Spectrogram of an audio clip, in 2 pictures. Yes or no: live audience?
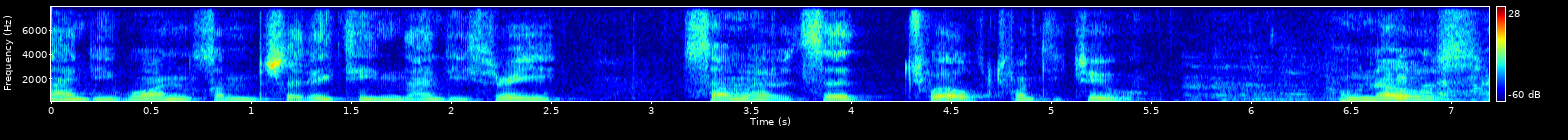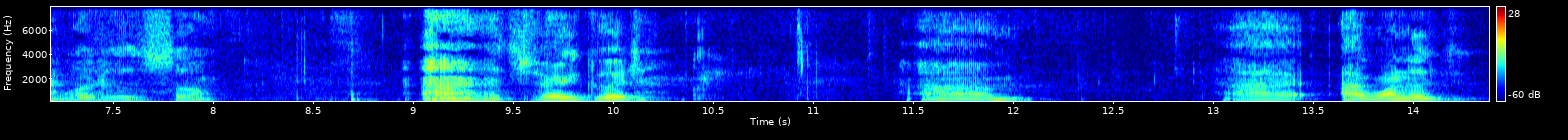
yes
